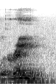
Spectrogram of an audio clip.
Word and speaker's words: Reinns: me about rings and it's just simple rain rain rain rain it's just like you know her ring call friends and put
